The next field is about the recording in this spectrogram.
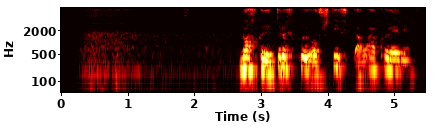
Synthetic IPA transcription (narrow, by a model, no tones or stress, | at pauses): nɔhkɾɪðt̪ɾʏhkʏɔvst̪ift̪awaːkʰʏɾejɾɪ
